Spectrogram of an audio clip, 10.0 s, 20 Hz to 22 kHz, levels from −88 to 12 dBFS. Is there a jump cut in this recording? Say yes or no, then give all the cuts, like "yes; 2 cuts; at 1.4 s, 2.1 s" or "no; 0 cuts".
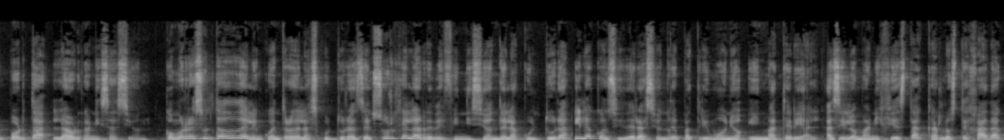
yes; 2 cuts; at 3.7 s, 6.7 s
